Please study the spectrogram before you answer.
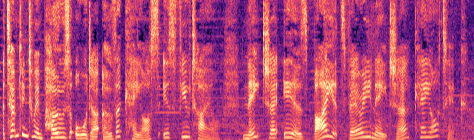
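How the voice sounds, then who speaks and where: A woman's voice: a little high, very animated, a little slow, darkish tone, faint music behind. An actress playing an aloof, sardonic young witch who speaks coolly and precisely. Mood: scornful. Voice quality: cool, disdainful, precise.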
